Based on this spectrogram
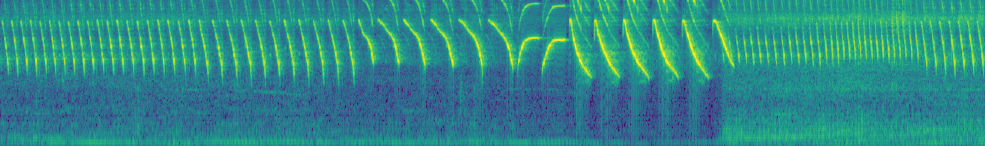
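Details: Canary song meant to prompt silent canaries into singing: fast trills and descending sweeps rising to loud swooping phrases, ending in a soft thin buzzing trill.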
